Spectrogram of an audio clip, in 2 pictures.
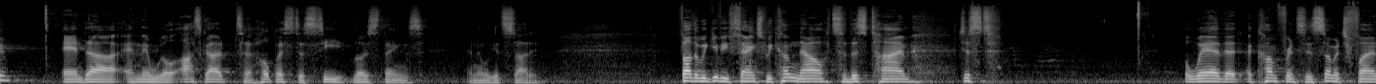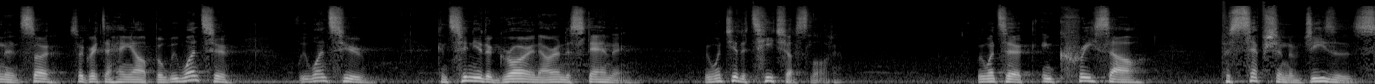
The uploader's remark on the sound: This week's episode is from the 2023 Pactum Conference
